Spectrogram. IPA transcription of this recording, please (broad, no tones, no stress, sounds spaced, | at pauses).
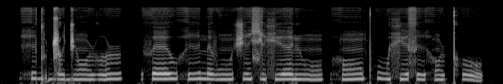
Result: h ɪ d ṵ ɖ͡ʐ ɤ d͡ʒ õː ɹ ɤ ɹ | θ ɛː u̯ h ɪː n ɛ v ũː ʃ e ɕ e xʲ ɛː ɾʲ ũː | h õː pʰ uː xʲ ɛ s ɪː h õ ɹ kʰ o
